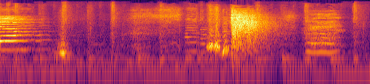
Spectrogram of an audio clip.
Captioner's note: snap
